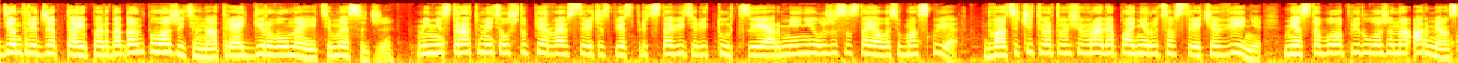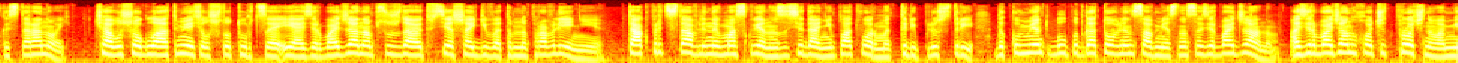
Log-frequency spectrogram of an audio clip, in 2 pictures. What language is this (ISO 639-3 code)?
rus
